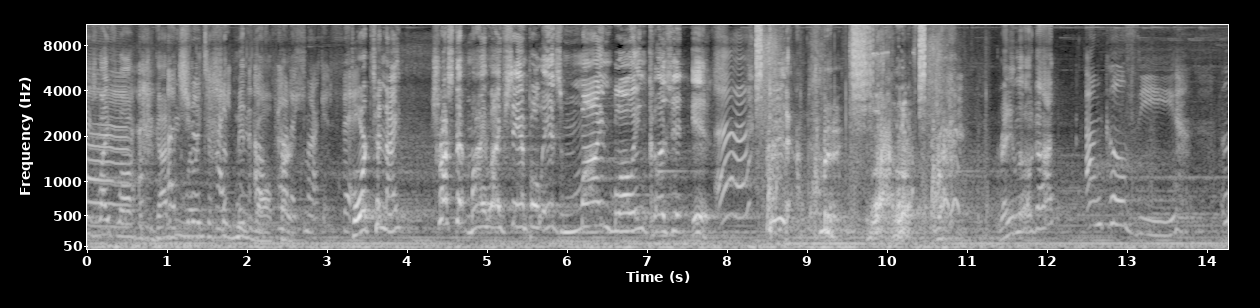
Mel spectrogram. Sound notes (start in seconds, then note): 9.1 ack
